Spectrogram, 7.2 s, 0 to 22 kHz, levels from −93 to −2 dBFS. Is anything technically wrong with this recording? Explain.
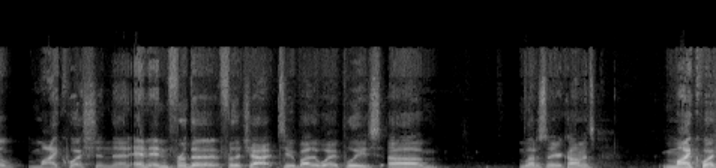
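Yes. From 0.28 s to 4.19 s the speech and the background noise swell upward together, climbing about 8 dB over nearly four seconds. This is automatic gain rising: the gain control judged the input too quiet and kept raising its level.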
